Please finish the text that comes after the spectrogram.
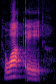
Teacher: local people of the islands pronounce it like Hawaii with a glottal stop.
